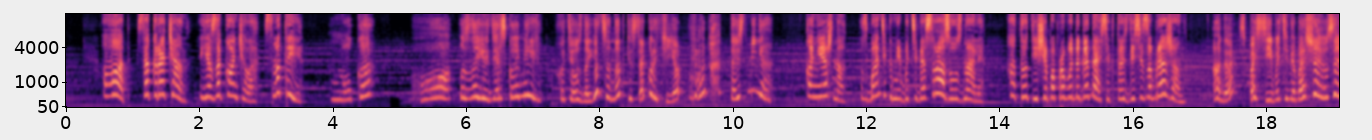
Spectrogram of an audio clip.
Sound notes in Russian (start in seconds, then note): 9.5 смеется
